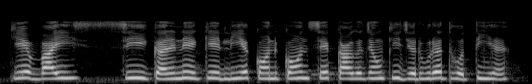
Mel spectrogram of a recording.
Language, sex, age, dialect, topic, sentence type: Hindi, female, 18-24, Kanauji Braj Bhasha, banking, question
